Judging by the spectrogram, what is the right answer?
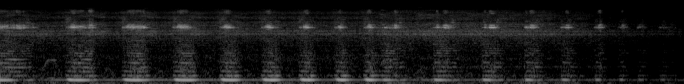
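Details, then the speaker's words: AvidCNC Benchtop Pro 2x3 router, CNCDepot S30C spindle at about 12,000 rpm, 10% stepover in steel. Shrill pulsing shriek about twice a second, spindle audibly bogging; too much stepover for this depth of cut. "sounds just okay in my opinion it's a little shrieky for my liking and you can definitely hear the spindle bogging down so 12 K and 10% step over with this depth of cut is probably too much for it to handle"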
